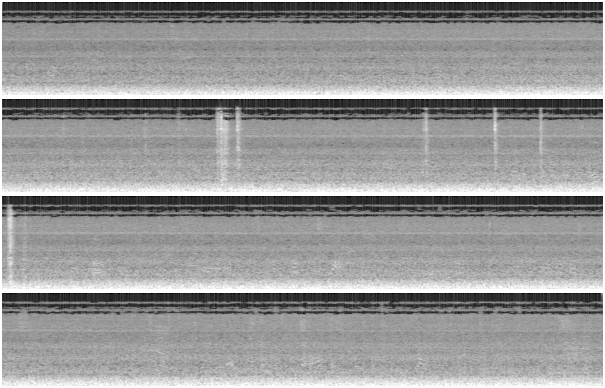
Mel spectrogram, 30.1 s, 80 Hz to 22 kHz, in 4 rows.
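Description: Steady loud cabin rumble of a Boeing 777-300ER's GE90 jet engines and airflow as the airliner climbs out after takeoff, heard from a window seat, with a few faint clicks around the middle.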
